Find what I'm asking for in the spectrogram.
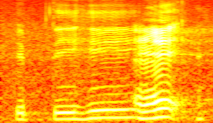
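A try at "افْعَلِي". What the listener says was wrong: If'ali, tidak berubah itu ainnya. Ain fiilnya. Ta-nya tidak akan pernah berubah. Ingat ta-nya itu kan ain fiil ya kan? Tidak akan pernah berubah. Pasti fathah terus sampai ke atas. Ainnya tidak akan pernah berubah.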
